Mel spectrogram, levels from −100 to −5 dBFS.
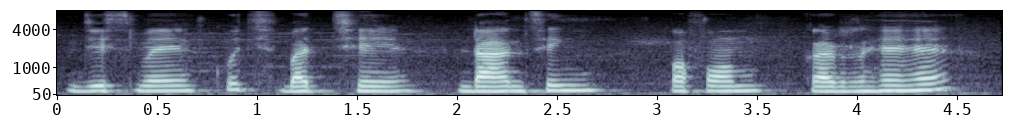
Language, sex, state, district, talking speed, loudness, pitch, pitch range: Hindi, male, Bihar, Patna, 100 wpm, -20 LUFS, 175 Hz, 170-185 Hz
